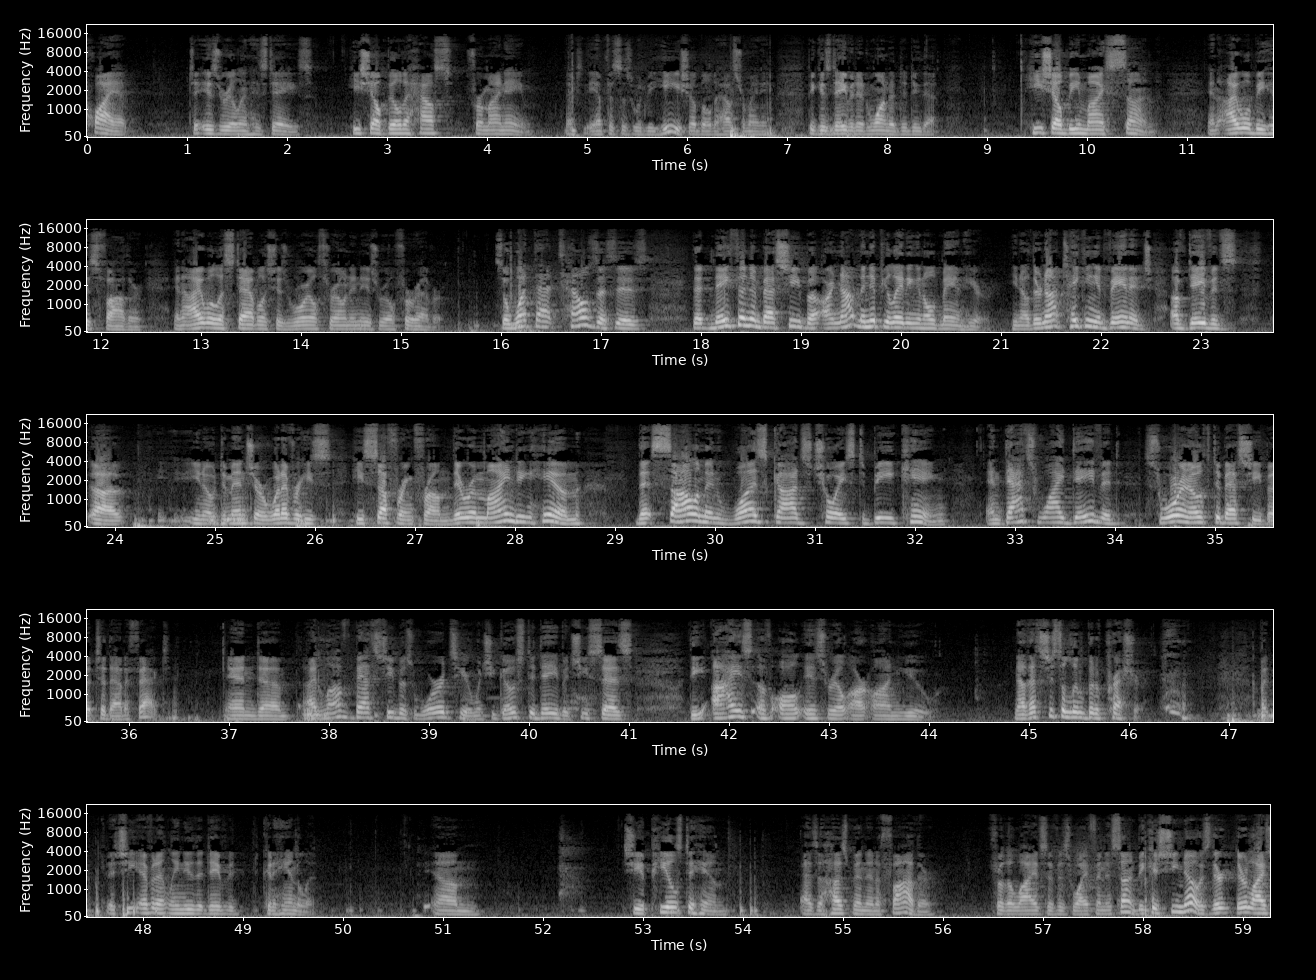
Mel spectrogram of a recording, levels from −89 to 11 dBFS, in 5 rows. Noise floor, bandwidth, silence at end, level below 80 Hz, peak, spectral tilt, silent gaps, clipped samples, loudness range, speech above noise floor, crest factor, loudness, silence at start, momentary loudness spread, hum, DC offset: -51 dBFS; 15.5 kHz; 0 s; -40 dBFS; -4 dBFS; -5 dB/octave; none; under 0.1%; 8 LU; 32 dB; 16 dB; -20 LUFS; 0 s; 16 LU; none; under 0.1%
